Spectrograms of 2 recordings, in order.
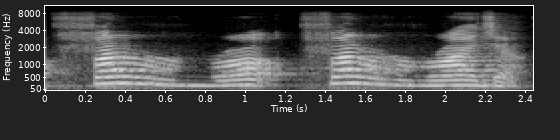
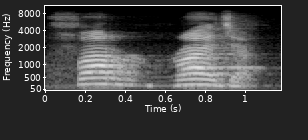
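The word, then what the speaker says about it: فرّج: So you have to stress on ra, farraja, farraja.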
